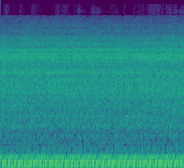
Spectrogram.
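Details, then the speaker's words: Copart salvage truck with a leaking radiator, just started: deep even idle with a steady pulse and no knocks or misses; normal idle, fan not spinning yet. "fired right up no fan ain't spinning well maybe ain't supposed to be yet"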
